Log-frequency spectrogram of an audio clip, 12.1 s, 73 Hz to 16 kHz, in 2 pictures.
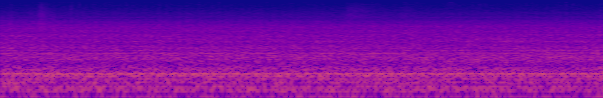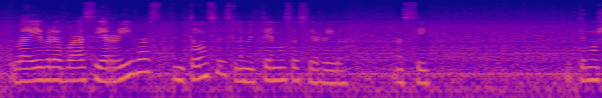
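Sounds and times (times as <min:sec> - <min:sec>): machine hum with low tone: 0:00.0 - 0:12.0.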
